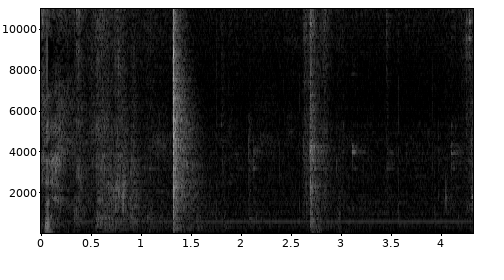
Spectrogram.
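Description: Two sharp knocks about a second and a half apart, the first the louder, as the grain dryer's freshly refitted drive chain and hand tools are handled, over a faint steady hum.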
